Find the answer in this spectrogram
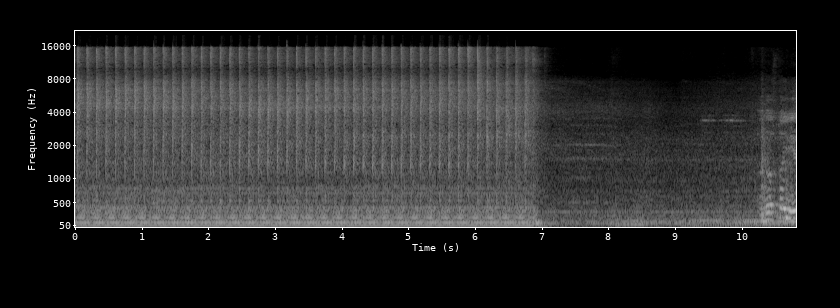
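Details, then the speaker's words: Shock wave therapy machine demonstration, new model, physiotherapy clinic, after changing the handpiece attachment and lowering the bar pressure: rapid steady mechanical tapping at about 200 pulses a minute for seven seconds, then stops. "अब मैंने जैसे attachment change कर दिया। मैं बार को कम कर दूंगा थोड़ा। अब मैं स्टार्ट कर"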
